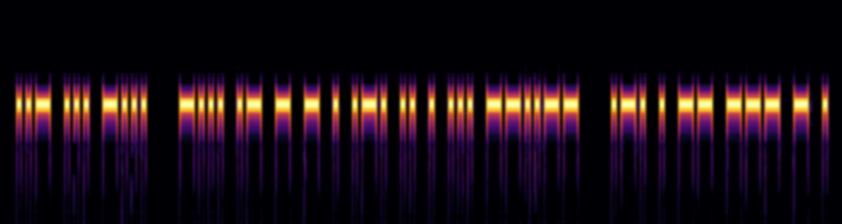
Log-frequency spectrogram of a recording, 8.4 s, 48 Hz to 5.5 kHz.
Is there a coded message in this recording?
Yes: Morse code from 0.2 to 8.3 s, heard as a keyed tone, about 25 wpm, 600 Hz. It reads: USB BATTERIES, REMOTE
